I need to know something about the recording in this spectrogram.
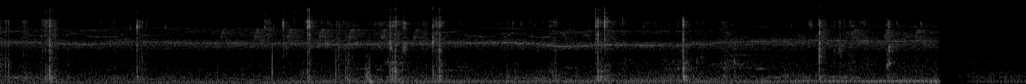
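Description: A steady, slightly wavering high insect drone, with scattered sharp clicks and crunches from a cleaver working through a large fish on a wooden block. The sound cuts off abruptly near the end.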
